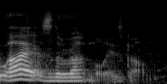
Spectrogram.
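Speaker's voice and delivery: low pirate captain voice. Imitating a brother doing his impression with the fingers: Jack Sparrow voice. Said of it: "My brother does the best impression of Jack Sparrow".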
